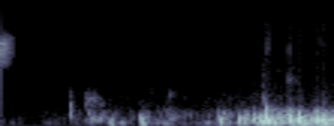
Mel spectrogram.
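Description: Brief pause, then from about one and a half seconds in a low, muffled rumble of a handheld microphone being handled and raised toward the mouth.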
